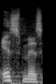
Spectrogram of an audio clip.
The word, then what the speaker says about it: isthmus: is pronounced synecdoche, and words with silent letters like isthmus can prove equally tough, though mainly because people are unaware they contain silent letters.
